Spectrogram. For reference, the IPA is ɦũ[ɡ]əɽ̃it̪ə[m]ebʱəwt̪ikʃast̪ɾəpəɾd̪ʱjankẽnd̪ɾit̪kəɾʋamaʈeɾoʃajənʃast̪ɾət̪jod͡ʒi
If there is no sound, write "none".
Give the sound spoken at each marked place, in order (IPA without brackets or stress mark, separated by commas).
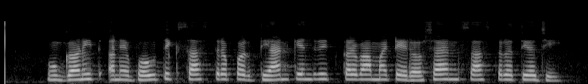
ɡ, n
